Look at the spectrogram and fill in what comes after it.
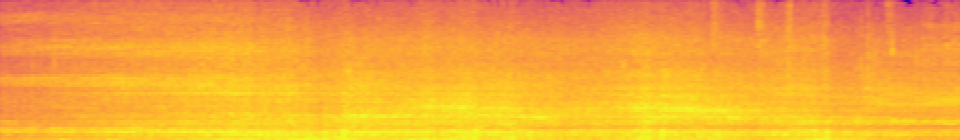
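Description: Queensland Rail Suburban Multiple Unit electric train passing close by at speed, its wheels running on the rails as the carriages go past. The noise builds over the first couple of seconds as the train arrives, then holds steady.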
